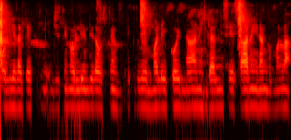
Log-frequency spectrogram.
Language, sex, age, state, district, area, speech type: Dogri, male, 18-30, Jammu and Kashmir, Udhampur, rural, spontaneous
